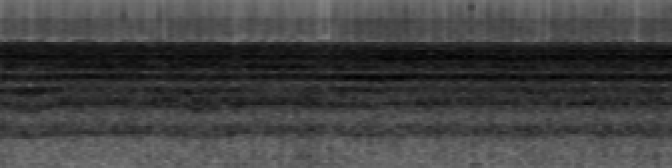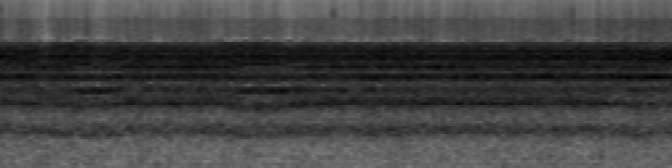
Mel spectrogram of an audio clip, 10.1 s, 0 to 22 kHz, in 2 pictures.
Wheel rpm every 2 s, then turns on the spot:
220, 230, 230, 220, 230.
none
